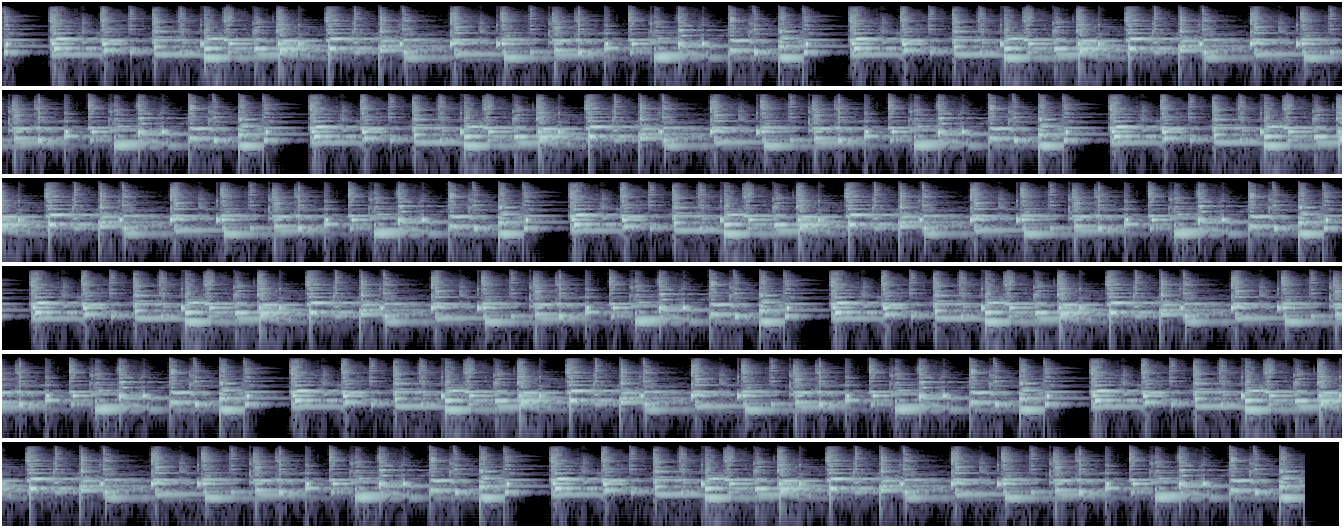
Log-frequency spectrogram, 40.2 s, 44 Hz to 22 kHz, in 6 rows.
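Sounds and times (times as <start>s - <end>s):
Samsung phone ringtone: 0.0s - 40.0s.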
